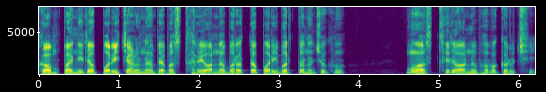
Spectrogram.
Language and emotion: Odia, sad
